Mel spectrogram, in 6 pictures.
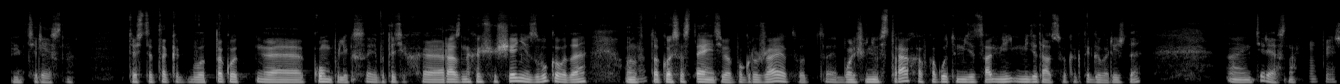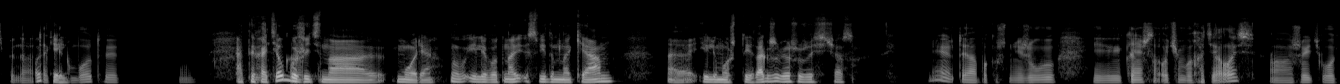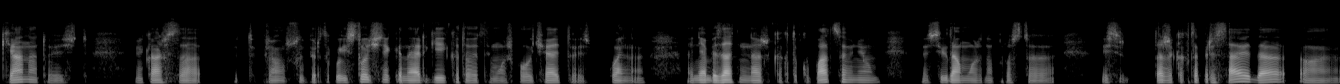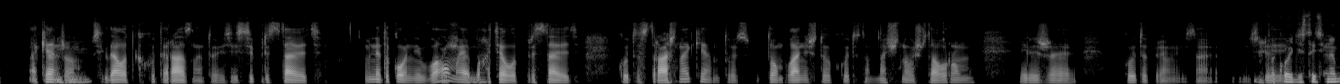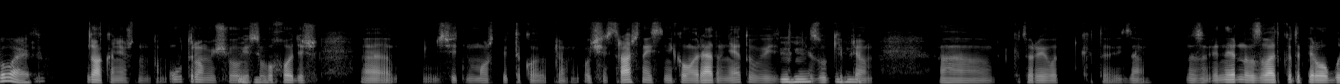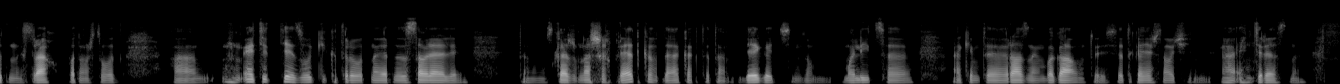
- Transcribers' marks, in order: tapping; "представить" said as "присавить"; "какой-то" said as "кой-то"; chuckle; chuckle
- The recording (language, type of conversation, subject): Russian, podcast, Какие звуки природы тебе нравятся слушать и почему?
